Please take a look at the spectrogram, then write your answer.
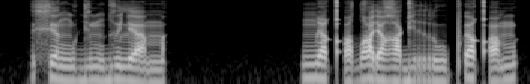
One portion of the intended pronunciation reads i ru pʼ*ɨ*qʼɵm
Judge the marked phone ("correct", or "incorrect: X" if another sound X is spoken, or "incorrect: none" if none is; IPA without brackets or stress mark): correct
